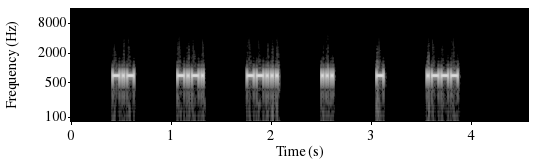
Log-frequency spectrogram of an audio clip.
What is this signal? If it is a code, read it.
Morse code, heard as a keyed tone, about 48 wpm, spaced as for 17 wpm, 700 Hz. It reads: KC7STJ
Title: USA Call Signs - 6 Characters - 6x Character Spacing - 50wpm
